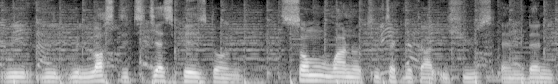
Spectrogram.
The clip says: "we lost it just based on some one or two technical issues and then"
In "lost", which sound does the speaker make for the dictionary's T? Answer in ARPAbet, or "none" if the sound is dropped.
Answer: T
